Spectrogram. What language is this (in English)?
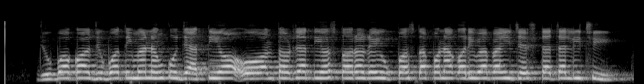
Odia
